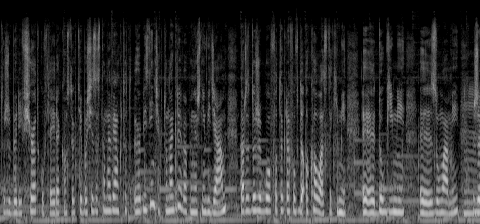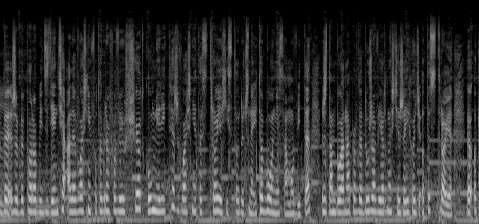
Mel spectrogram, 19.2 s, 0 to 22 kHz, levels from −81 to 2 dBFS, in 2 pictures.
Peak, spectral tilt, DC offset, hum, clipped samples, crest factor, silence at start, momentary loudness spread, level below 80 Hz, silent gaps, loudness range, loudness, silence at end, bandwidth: -6 dBFS; -4.5 dB/octave; under 0.1%; none; under 0.1%; 18 dB; 0 s; 5 LU; -44 dBFS; none; 2 LU; -24 LUFS; 0 s; 16.5 kHz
